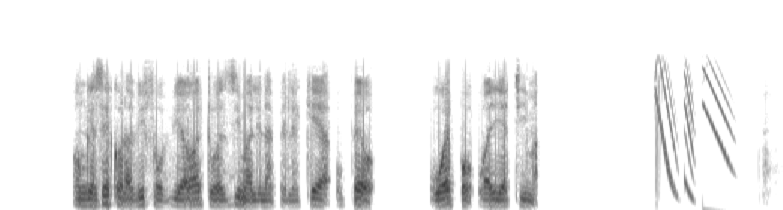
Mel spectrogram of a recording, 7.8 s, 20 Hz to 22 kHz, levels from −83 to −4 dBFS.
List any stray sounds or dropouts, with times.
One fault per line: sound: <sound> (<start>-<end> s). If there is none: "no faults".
sound: chirp (6.5-7.4 s)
